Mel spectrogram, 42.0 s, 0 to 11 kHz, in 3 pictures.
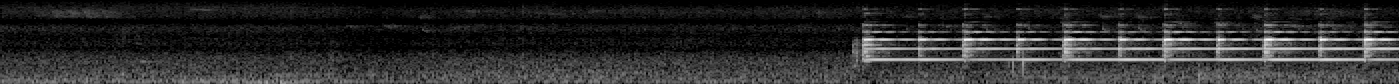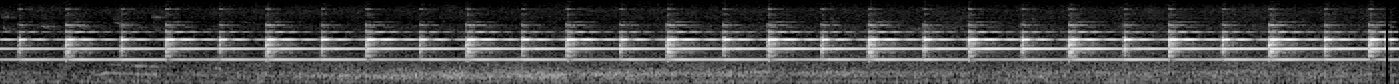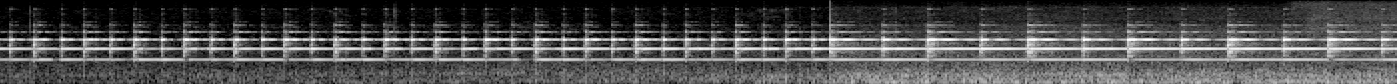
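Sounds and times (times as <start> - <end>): electronic crossing bell ringing: 8.6 - 41.9.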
